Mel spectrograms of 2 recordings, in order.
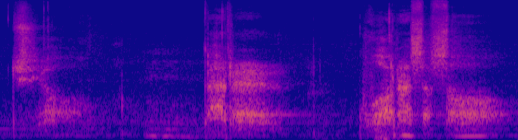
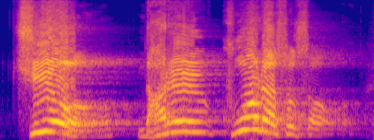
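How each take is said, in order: First: It is said in a small, quiet voice. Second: It is said in a loud, shouting voice.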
